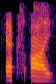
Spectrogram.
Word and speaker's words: Xi: The X in XI, Xi Jinping, is pronounced Xi.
